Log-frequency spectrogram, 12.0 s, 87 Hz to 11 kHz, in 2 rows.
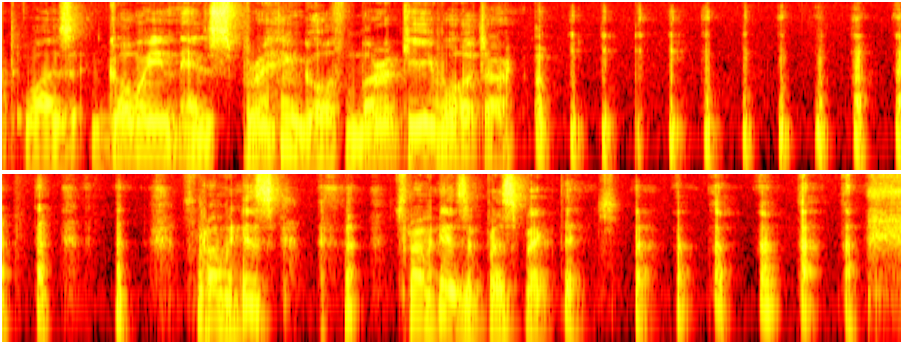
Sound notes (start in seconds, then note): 3.2 Ketawa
